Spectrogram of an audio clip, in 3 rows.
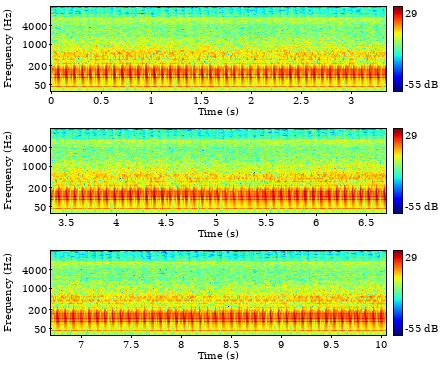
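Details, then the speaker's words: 1970 John Deere H3 garden tractor single-cylinder engine after head gasket replacement, old oil, cold evening about 47–48°F, idle set high: steady, even thump about three beats a second, no misses or knocks; idling smoothly and healthy. "Let me grab a screwdriver so I can turn it down a little bit, because there's no reason for it to run this fast now, because it's going to run good."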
